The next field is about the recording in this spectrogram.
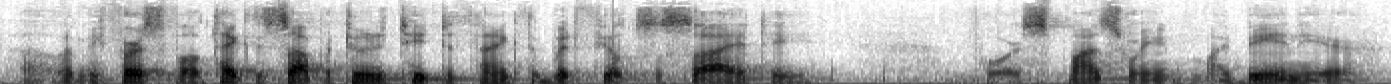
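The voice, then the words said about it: New Jersey accent. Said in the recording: “my Jersey accent”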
